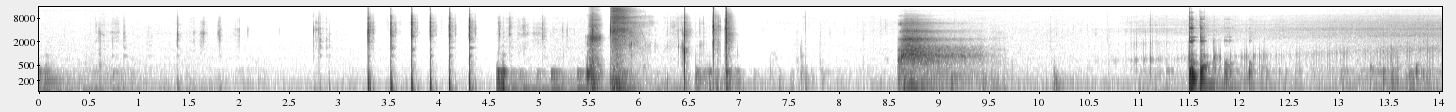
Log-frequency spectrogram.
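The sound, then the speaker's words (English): Ice cold beer being poured into an ice cold glass: a series of sharp taps and clinks, a brief hissing rush of liquid and fizz, then quieter settling bubbles, with no talking. “The beautiful sounds of an ice cold beer poured into an ice cold glass.”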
